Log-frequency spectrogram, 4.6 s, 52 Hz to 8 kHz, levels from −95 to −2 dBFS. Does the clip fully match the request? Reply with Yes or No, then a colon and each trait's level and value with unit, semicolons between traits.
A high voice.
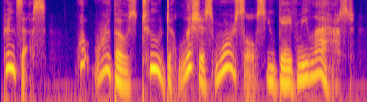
No: medium, 180 Hz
